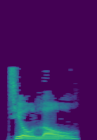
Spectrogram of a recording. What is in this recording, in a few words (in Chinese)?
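"酒楼", Mandarin Chinese; chinese flashcards; hsk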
